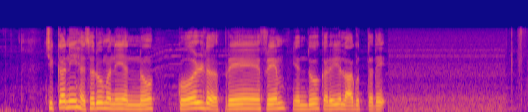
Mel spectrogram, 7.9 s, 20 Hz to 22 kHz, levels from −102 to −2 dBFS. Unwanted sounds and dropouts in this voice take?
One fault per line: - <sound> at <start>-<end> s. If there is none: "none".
none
